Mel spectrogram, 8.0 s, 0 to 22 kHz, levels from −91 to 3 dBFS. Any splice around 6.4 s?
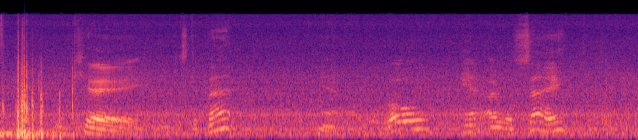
no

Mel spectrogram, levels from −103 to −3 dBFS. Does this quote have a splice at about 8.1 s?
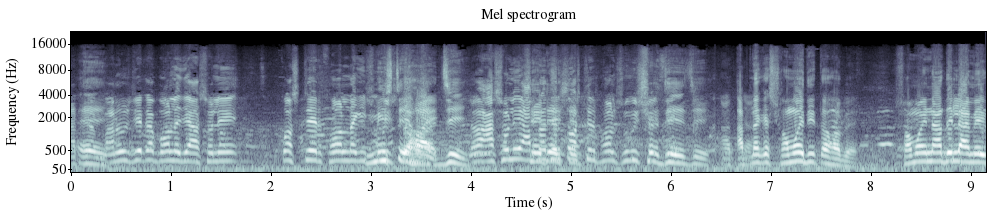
no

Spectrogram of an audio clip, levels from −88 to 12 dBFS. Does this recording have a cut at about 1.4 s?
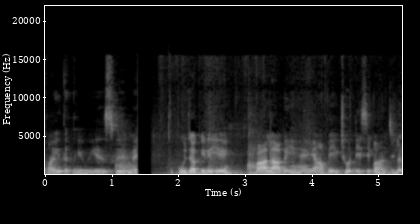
yes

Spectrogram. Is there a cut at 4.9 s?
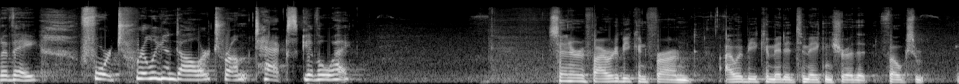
yes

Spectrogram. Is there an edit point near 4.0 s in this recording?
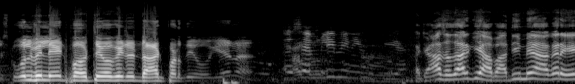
yes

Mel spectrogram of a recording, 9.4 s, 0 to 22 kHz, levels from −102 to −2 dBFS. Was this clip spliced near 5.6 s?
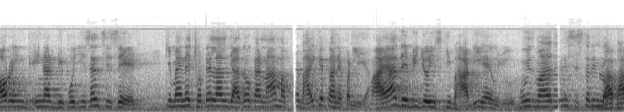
yes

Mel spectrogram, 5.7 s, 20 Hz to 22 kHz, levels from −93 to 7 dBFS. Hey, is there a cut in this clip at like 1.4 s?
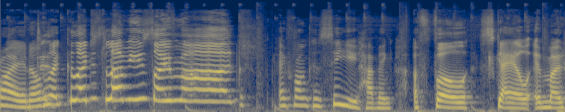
no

